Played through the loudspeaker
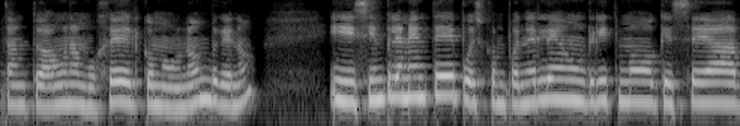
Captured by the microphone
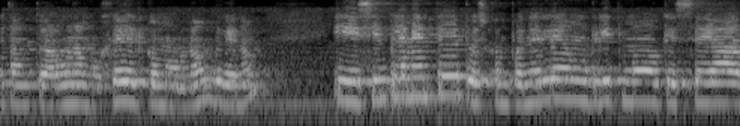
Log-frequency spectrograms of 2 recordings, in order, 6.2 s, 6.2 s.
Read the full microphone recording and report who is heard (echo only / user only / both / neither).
echo only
